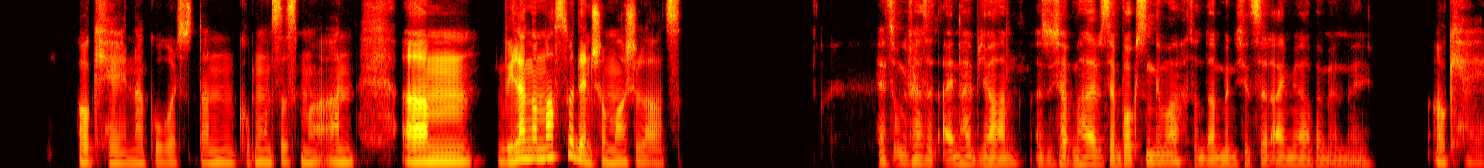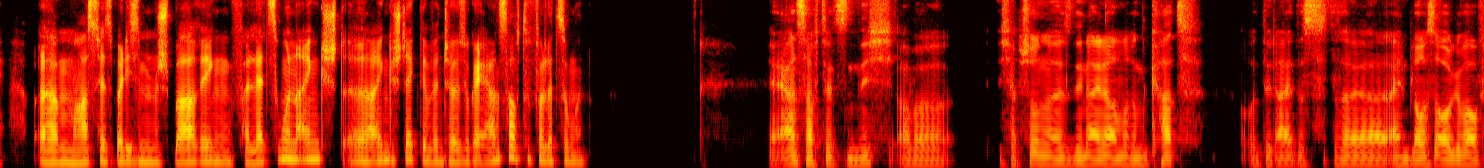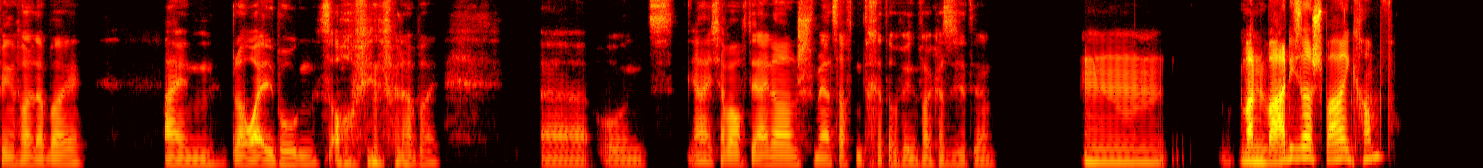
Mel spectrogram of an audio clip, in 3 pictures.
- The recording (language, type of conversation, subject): German, advice, Wie kann ich nach einem Rückschlag meine Motivation wiederfinden?
- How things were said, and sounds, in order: laughing while speaking: "auch auf jeden Fall dabei"; drawn out: "Hm"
